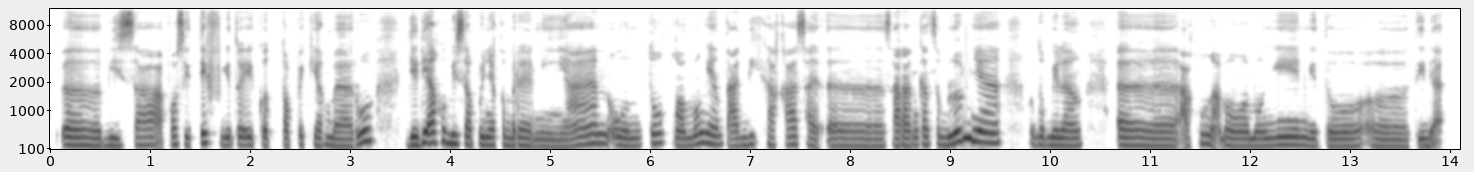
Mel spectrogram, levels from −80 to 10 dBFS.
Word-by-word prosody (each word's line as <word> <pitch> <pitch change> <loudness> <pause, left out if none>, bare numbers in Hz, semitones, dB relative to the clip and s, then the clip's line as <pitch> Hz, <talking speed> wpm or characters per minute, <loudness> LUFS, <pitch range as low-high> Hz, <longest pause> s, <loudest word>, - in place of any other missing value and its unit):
eee, 180 -2 +2
bisa 175 +2 +2
positif 195 +3 +1 0.2
gitu 185 +1 -2
ikut 185 0 -2
topik 180 +2 -4
yang 175 - -5
baru, 180 - +2 0.3
jadi 235 +6 +7
aku 270 - +1
bisa 210 -3 +4
punya 185 -1 +1
keberanian 175 +3 -1
untuk 185 +6 -2
ngomong 180 +7 0
yang 195 - 0
tadi 180 -1 -4
Kakak 190 +1 -4
sa 175 -3 -2
eee, 165 0 -4
sarankan 175 +2 -1
sebelumnya 235 - +5 0.3
untuk 190 -1 -2
bilang, 175 -1 +1 0.4
eee, 170 -3 0
aku 215 - -4
nggak 200 - -1
mau 165 -2 -1
ngomongin 175 +2 +1
gitu, 160 0 -2
eee, 155 -3 -4
tidak, 165 0 -3
180 Hz, 135 wpm, -23 LUFS, 165-195 Hz, 0.4 s, jadi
